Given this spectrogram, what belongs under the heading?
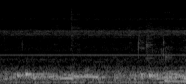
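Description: Close by, a main breeder pigeon coos in a soft, low, throaty burble that rises and falls over a couple of seconds.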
